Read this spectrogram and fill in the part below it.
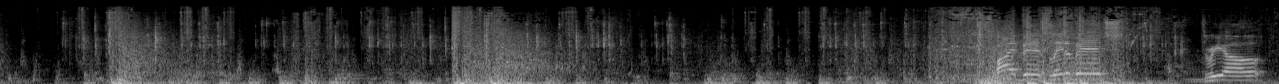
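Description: Wooden walls and ramps clatter as they are quickly built.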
